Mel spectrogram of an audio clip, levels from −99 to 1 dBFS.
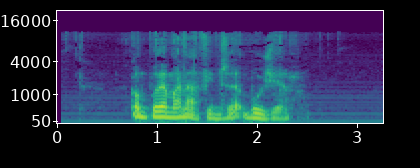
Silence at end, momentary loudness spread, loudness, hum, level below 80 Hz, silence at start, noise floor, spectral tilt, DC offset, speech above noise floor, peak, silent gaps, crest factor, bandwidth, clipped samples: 0.9 s; 11 LU; -19 LUFS; 50 Hz at -40 dBFS; -48 dBFS; 0.75 s; -57 dBFS; -6.5 dB/octave; under 0.1%; 39 dB; -2 dBFS; none; 20 dB; 11.5 kHz; under 0.1%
